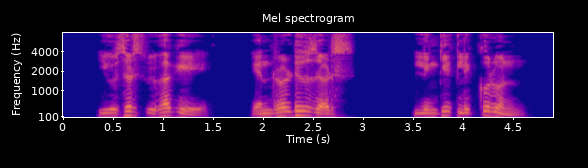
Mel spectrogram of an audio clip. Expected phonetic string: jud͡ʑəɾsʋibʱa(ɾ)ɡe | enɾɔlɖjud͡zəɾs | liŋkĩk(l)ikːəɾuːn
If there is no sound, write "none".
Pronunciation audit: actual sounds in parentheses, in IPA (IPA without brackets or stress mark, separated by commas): none, l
